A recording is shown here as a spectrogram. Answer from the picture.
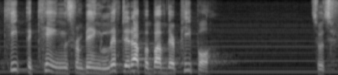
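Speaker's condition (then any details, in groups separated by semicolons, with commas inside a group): No condition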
